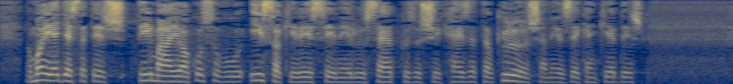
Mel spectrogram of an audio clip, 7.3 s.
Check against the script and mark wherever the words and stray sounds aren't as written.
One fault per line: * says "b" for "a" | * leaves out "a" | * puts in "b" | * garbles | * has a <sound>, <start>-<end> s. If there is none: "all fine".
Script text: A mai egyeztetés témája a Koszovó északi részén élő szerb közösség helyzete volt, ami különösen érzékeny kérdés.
* leaves out "volt ami"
